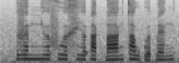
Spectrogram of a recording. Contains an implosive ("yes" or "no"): yes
